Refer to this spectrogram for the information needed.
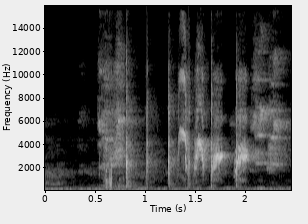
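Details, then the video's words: Greater green leafbird song played to provoke caged birds into answering: a short burst of loud, varied chirps and slurred whistles, some rising and falling quickly, over a low background hum. "Pancingan Suara Burung CUCAK IJO Dijamin NYAUT"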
